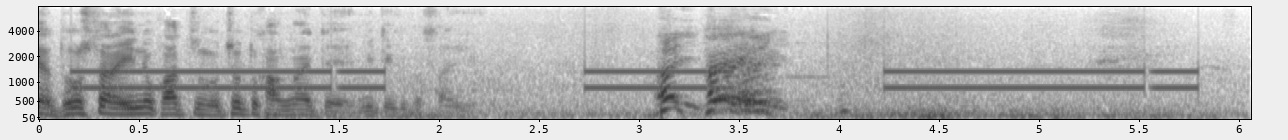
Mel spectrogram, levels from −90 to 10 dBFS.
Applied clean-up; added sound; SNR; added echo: none; Telephone; 5 dB; none.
